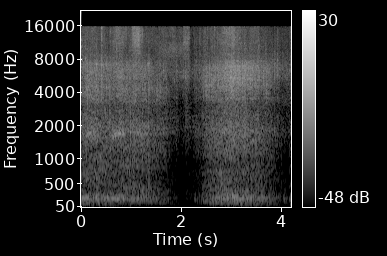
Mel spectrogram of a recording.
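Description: Sliding chalkboard panels rumbling along their tracks as they are moved, in two pushes of about two seconds each.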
